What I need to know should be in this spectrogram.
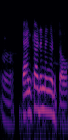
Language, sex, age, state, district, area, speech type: Malayalam, male, 18-30, Kerala, Kasaragod, rural, conversation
